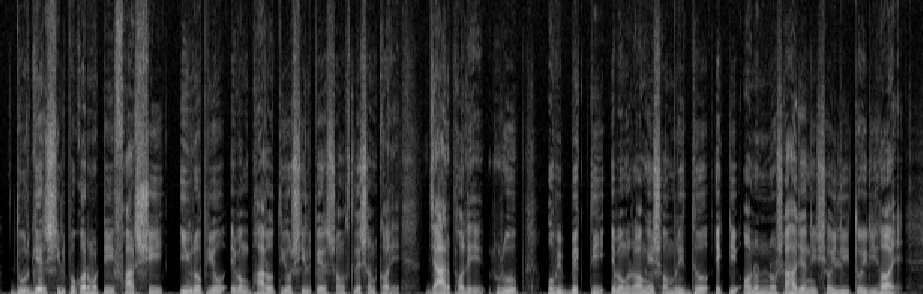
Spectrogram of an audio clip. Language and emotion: Bengali, neutral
